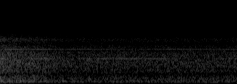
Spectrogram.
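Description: Quiet room tone in a lecture hall: a faint steady hiss with a thin, steady high-pitched tone, and no speech.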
